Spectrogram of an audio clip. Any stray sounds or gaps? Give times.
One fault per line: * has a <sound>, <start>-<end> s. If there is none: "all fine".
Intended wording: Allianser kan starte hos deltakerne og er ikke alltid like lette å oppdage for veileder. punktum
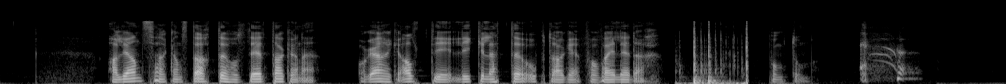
* has a squeak, 6.7-7.5 s
* has a cough, 8.6-9.2 s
